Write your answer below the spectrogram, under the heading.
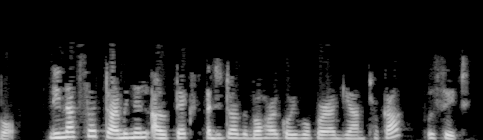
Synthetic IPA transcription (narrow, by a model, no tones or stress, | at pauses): bɔ̰ | linaksɔtːaɹminɛlʔa̰ɹutɛkseditɔɹbɛbɔɦaɹkoɹibɔpɔɹaɡiantʰɔka | usit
